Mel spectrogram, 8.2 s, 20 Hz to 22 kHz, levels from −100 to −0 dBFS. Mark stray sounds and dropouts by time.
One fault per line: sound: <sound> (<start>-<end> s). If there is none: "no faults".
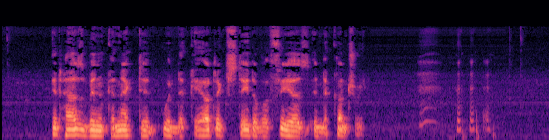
sound: laugh (6.3-7.5 s)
